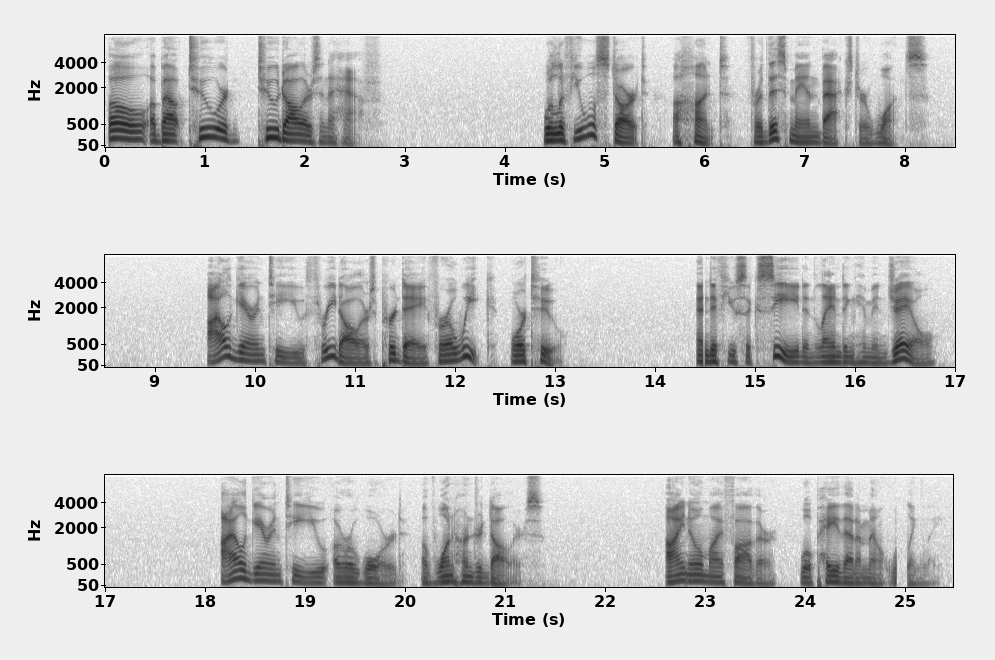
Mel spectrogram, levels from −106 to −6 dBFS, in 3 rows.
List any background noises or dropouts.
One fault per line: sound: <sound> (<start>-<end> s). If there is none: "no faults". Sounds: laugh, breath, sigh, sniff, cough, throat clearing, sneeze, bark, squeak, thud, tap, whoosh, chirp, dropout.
sound: dropout (14.5-14.5 s)
sound: dropout (24.9-25.0 s)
